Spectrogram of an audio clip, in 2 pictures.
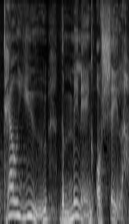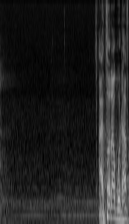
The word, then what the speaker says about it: Selah: Right, people call the word Selah, but there's no word Selah in Hebrew. Right, is the word Shelah.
